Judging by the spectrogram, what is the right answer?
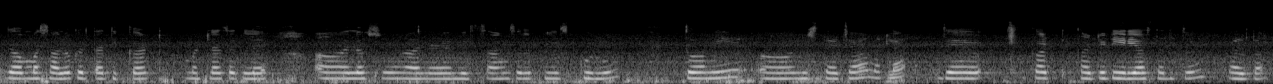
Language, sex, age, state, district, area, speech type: Goan Konkani, female, 18-30, Goa, Quepem, rural, spontaneous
